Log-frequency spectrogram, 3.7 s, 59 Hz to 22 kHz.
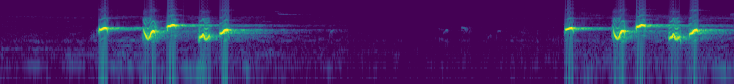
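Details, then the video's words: Stripe-throated bulbul used as a decoy bird, repeating the same lively phrase twice about two and a half seconds apart: a clear whistle followed by three bouncy, slurred notes, with silence between. "เสียงนกดอกแตงEp.135 จ้าวขันทอง นกต่อใหม่เปิดดอกน่าฟัง สำนวนดี Suara pikat merbah lekir"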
